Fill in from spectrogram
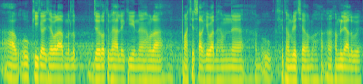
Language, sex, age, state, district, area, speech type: Maithili, male, 30-45, Bihar, Purnia, rural, spontaneous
